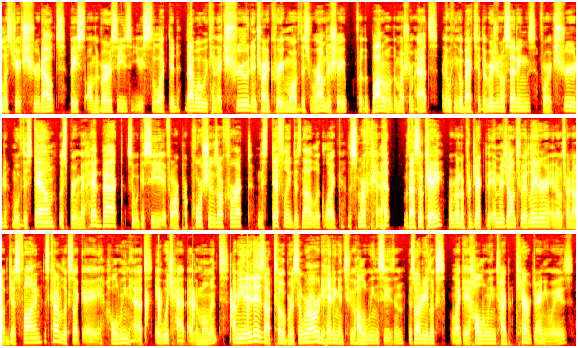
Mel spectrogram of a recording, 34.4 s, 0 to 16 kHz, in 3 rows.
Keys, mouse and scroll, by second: 0.5 right click, 1.2 click, 4.3 middle click, 4.5 scroll down 2, 4.6 middle click, 5.4 scroll up 2, 5.6 middle click, 6.5 scroll up 2, 6.6 middle click, 7.2 scroll down 1, 7.4 middle click, 8.6-10.5 drag, 11.4 w, 11.6 middle click, 12.2 click, 12.6 right click, 12.9 click, 13.4-13.9 scroll down 1, 13.9 middle click, 14.5 alt+middle click, 15.5-16.1 scroll up 1, 16.1 scroll up 3, 16.2 middle click, 16.6-17.3 scroll down 5, 17.4 shift+middle click, 17.7 middle click, 19.2 alt+middle click, 19.9-21.3 scroll up 4, 21.5 alt+z, 22.1-22.5 scroll up 2, 22.5 alt+z, 23.7 click, 24.0 middle click, 24.5 middle click, 25.1 middle click, 25.6 super+z, 26.0 scroll down 1, 26.3-27.4 middle drag, 27.4 alt+z.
